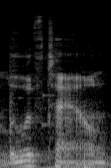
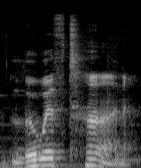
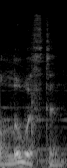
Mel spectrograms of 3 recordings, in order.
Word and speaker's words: Lewiston: in a distillery in lewistown maine and i may have pronounced that wrong but let me just check my trusty telephone and see yep lewistown lewiston maine oh lewiston mm-hmm okay white rock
